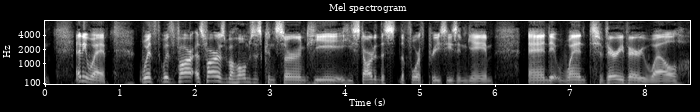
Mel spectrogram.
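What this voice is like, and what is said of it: Minnesotan accent. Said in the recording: “You can't take the accent out of a Minnesotan.”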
